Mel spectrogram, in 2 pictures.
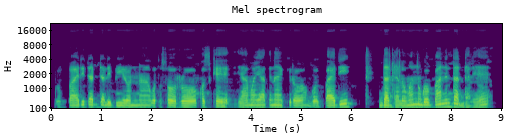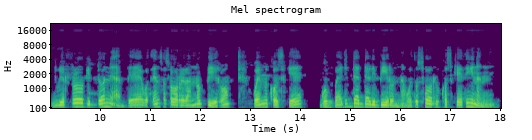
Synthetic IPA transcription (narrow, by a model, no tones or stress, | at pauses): ɡɔbːaːjd̪ɪd̪ɐd̪ːɐlɪbiːɾɔnːɐwɔt̪ʼʊsoːrːokɔskeːjaːmɐjaːt̪ɪnɐhɛkːɪɾoɡɔbːaːjd̪ɪ | d̪ɐd̪ːɐlɔmɐnːʊɡɔbːaːnːɪd̪ɐd̪ːɐleː | wɪrːoːɡɪd̪ːoːnːɪɐbːeːwɔt̪ʼeːnsɐso̞ːrːɛɾɐnːɔbiːɾɔwɐjmːɪkɔskeː | ɡɔbːaːjd̪ɪd̪ɐd̪ːɐlɪbiːɾɔnːɐ̰wɔt̪ʼʊsoːrːɔkɔske̞ːt̪ɪhɪnɐnːɪ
